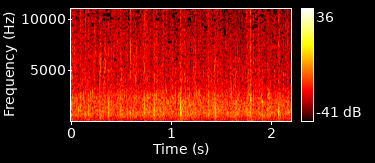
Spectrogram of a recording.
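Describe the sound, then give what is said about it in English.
Audience applause fills the room after a speaker thanks the crowd for honouring his long marriage: dense, steady clapping from many hands with no breaks or voices, moderately loud throughout. “Believe me, you're clapping more for Brenda's patience than you are for me.”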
